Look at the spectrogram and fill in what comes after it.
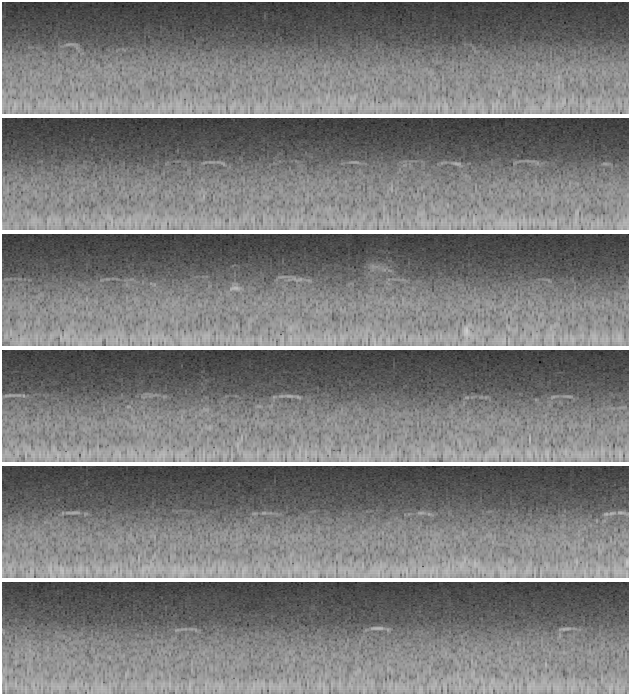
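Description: A bird repeats short, high call notes, one every half second to a second with a few pauses, over a steady low outdoor rush of wind and water. One sharp tick sounds about halfway through.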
